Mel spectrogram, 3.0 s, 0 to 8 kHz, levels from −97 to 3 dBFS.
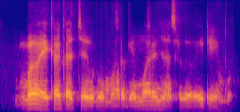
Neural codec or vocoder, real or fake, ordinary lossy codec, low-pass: codec, 16 kHz, 2 kbps, X-Codec, HuBERT features, trained on general audio; fake; none; none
